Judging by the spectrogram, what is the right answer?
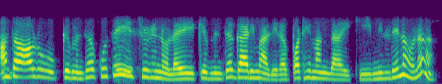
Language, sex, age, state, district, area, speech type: Nepali, female, 18-30, West Bengal, Kalimpong, rural, conversation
